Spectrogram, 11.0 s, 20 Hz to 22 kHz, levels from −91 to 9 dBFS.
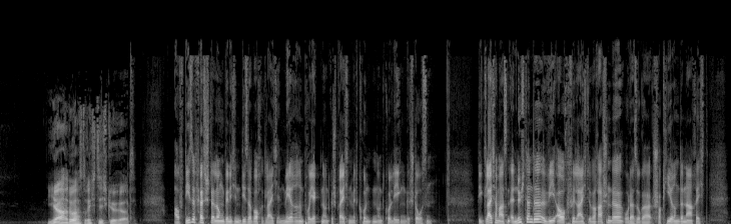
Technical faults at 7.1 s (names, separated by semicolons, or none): wrong sample rate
